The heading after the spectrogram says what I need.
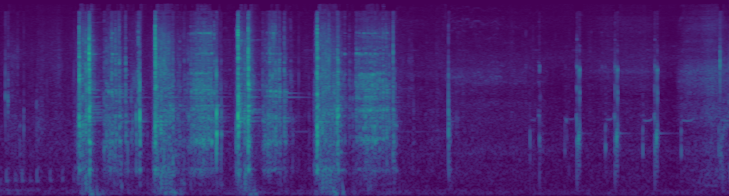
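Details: Six-year-old Ryobi string trimmer said not to start, possibly old fuel; quick rasping recoil pulls dying out with no firing. Owner suspects bad carburetor or plugged fuel cap; leakage around carb noted. Cranks but won't start.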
